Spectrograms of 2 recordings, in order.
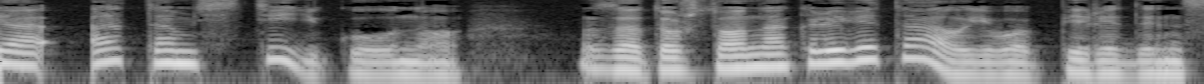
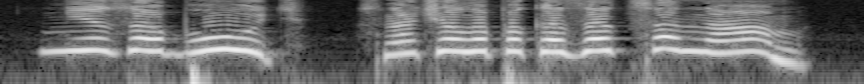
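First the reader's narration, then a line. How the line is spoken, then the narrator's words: Shouting. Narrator (Russian): крикнула Бетси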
